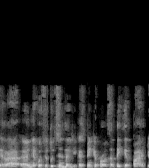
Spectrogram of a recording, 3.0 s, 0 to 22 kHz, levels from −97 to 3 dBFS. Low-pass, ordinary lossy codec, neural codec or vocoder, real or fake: 10.8 kHz; AAC, 32 kbps; none; real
